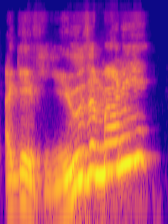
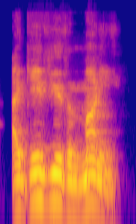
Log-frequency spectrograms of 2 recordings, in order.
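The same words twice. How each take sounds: First: Higher, louder, slower with a big rise on money; money rising high in disbelief; rising question tune. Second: You stressed, falling tune. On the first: Teacher shows a sentence turned into an incredulous question. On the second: Teacher shows stress on you in a sentence. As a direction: lean on you. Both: Shown as a demonstration. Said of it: "it means something different than if you say".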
